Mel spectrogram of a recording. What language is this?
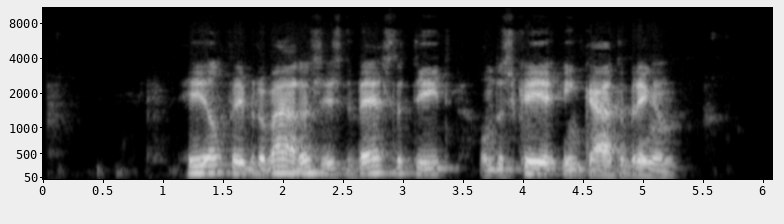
Western Frisian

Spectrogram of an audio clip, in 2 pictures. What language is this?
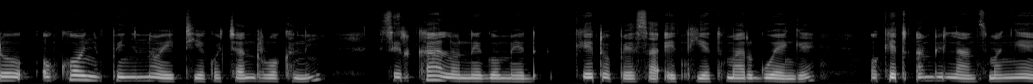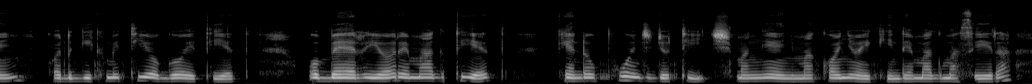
Luo (Kenya and Tanzania)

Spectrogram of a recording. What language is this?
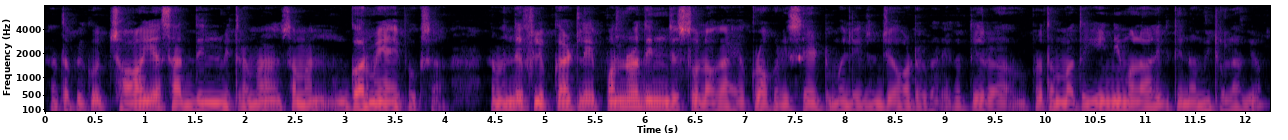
Nepali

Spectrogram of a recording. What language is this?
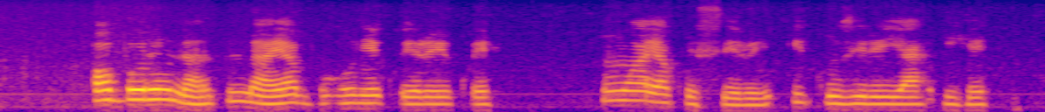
Igbo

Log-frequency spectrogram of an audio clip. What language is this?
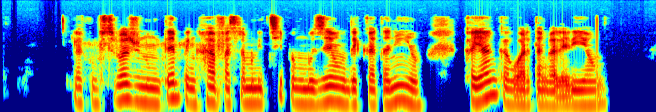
Esperanto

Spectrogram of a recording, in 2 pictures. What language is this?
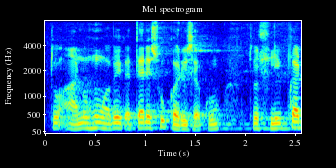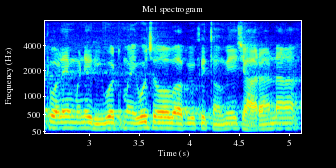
Gujarati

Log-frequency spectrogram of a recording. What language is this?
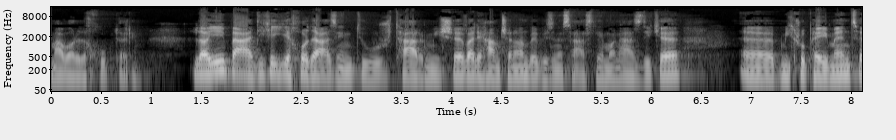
Persian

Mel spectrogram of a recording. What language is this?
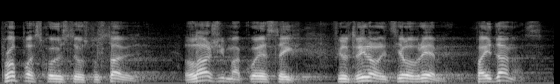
Croatian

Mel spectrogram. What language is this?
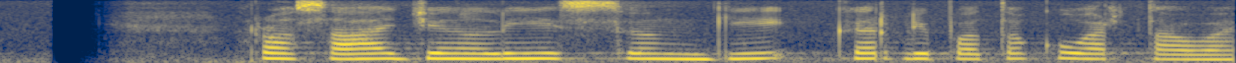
Sundanese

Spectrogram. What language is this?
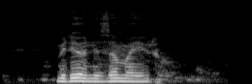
Kinyarwanda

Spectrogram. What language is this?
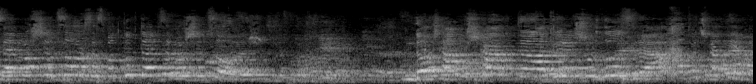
Romanian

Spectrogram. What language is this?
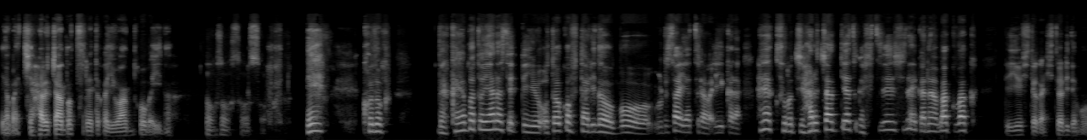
Japanese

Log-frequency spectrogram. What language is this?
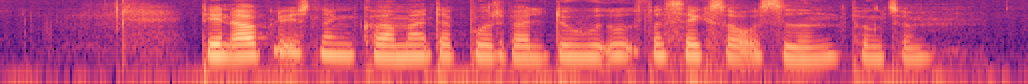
Danish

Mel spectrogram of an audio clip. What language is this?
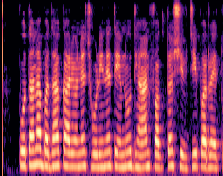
Gujarati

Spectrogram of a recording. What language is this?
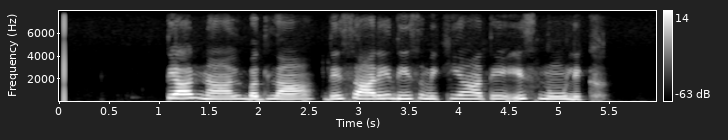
Punjabi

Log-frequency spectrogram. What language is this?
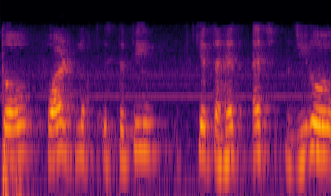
Hindi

